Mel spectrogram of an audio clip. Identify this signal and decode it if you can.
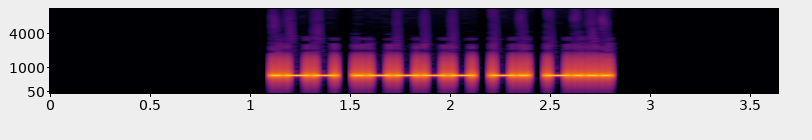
Morse code, heard as a keyed tone, about 34 wpm, 700 Hz. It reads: W1NB
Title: USA Call Signs 35wpm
